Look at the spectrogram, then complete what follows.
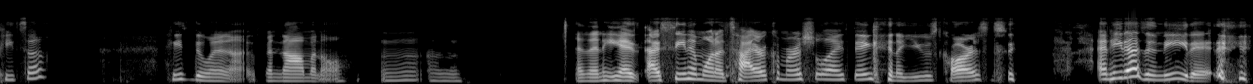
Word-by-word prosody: pizza? 265 +8 -9 1.2
He's 230 0 -8
doing, 180 -6 -6
uh, 150 -3 -7 0.2
phenomenal. 160 -1 -3 0.3
Mm, 190 +3 -18
mm. 165 -2 -21 1.1
And 155 +1 -6
then 160 +1 +1
he 190 0 0
had 180 -2 +6
I've 185 +1 +5
seen 255 -1 0
him 240 -4 0
on 195 -2 +2
a 170 - +2
tire 190 +5 +3
commercial, 235 -1 -5
I 225 0 -2
think, 235 +2 -2
in 205 -5 0
a - - -2
used 185 +4 -11
cars, 180 +6 0 0.9
and 240 0 +3
he 285 +3 +2
doesn't 235 - +6
need 225 -2 0
it. 165 - 0
200 Hz, 140 wpm, -20 LUFS, 170-235 Hz, 1.2 s, had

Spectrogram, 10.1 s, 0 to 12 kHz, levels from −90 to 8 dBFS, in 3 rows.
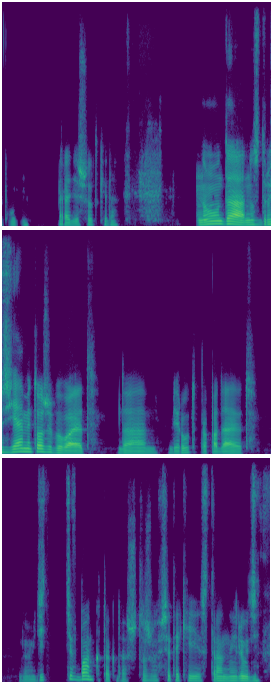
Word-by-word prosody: да. 90 +1 -15 0.4
Ради 95 -1 -4
шутки, 100 +1 -5
да. 95 0 -13 1.0
Ну 140 +7 +3
да, 130 -6 +8
но 110 +1 -1
с 110 - -3
друзьями 135 +8 +3
тоже 155 -3 +3
бывает: 100 -4 +3 0.3
да, 90 -2 -1 0.3
берут, 95 +6 -6
пропадают. 85 +1 -2 0.4
Ну, 80 0 -14
идите 135 - -7 0.2
в 175 -4 -4
банк 175 0 0
тогда, - - -10
что 115 - -5
же 110 -1 -7
вы 110 - -13
все - - -2
такие 110 0 -5
странные 105 -2 -4
люди? 105 -2 -2
110 Hz, 155 wpm, -25 LUFS, 95-125 Hz, 1.0 s, да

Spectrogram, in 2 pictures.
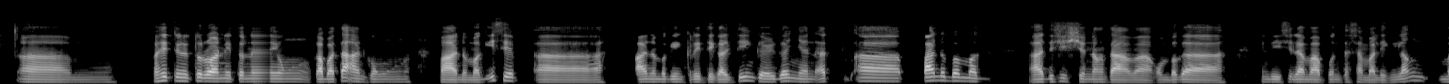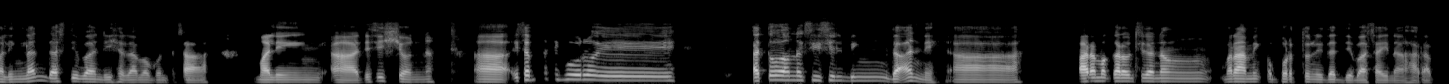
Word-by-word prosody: Um, 110 -2 -2 0.4
kasi 180 - +4
tinuturuan 155 -3 +5
nito 140 0 -3
na 135 0 -4
yung 130 -3 -5
kabataan, 125 +2 +4
kung 120 0 -10 0.3
paano 110 -1 +6
mag-isip, 165 - -1 0.2
ah, 105 -1 0 0.2
paano 125 +1 +3
maging 125 -1 -5
critical 115 -1 0
thinker, 165 -6 -2
ganyan, 135 -3 -2
at, 140 - -2 0.2
ah, 155 -2 +3 0.2
paano 180 +2 +6
ba 175 - +3
mag, 155 - -1 0.5
ah, - - +4
desisyon 135 -1 -2
nang 120 - -2
tama. 105 0 +3
Kumbaga, 105 -2 0 0.4
hindi 120 0 -7
sila 115 +1 0
mapunta 115 0 -1
sa 120 -3 -6
maling 105 +2 -4
lang 175 +7 -3 0.2
maling 120 0 -6
landas, 145 -1 -1
'di 150 - -4
ba? 130 -2 0
Hindi 110 -2 -8
sila 105 -1 -6
mapunta 105 -1 -11
sa 100 0 0 0.5
maling, 110 -1 0
ah, 100 0 +4
desisyon. 115 -1 -5 0.5
Ah, 120 -1 +4
isa 210 +6 +1
pa 260 +4 -23
siguro, 225 -2 0
eh, 185 -2 -2 0.8
ito 210 0 +4
ang 200 0 0
nagsisilbing 175 -3 -8
daan, 155 -7 +3
eh, 100 -2 -10
ah, 110 -1 -2 0.6
para 145 +3 +9
magkaroon 155 -2 +4
sila 150 -1 +2
ng 140 -2 -4
maraming 130 +1 +5
oportunidad 120 -2 -5
'di 105 0 -8
ba, 100 - +2
sa - - -5
hinaharap. 95 0 -8
125 Hz, 130 wpm, -24 LUFS, 110-150 Hz, 0.8 s, para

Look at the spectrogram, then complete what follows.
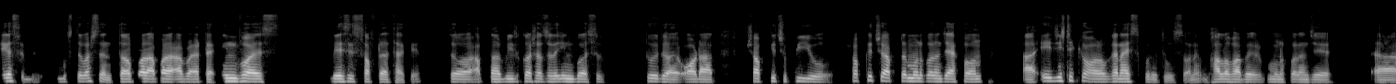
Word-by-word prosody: ঠিক 155 - 0
আছে? 110 - -13 0.4
বুঝতে 135 - -8
পারছেন? 145 -6 -1
তারপর 130 +2 +4
আপার 130 +1 +3
আবার 125 -1 +1
একটা - - -1 0.2
ইনভয়েস 140 -2 +6 0.7
বেসিস 135 0 +2
সফটওয়্যার 120 -1 -1
থাকে। 105 - -8 0.3
তো 130 - 0 0.2
আপনার 125 -1 +1
বিল 130 0 -1
করার 140 -1 +2
সাথে 135 0 -2
সাথে 135 +1 +1
ইনভয়েন্স 130 -1 +1
ও - - -13 0.5
তৈরি 140 -2 0
হয় 110 - +2
অর্ডার 120 -2 +3 0.4
সবকিছু 140 +1 -1
পিও 140 -5 -1 0.3
সবকিছু 180 +4 -3
আপনার 155 - -2
মনে 145 -1 +3
করেন 140 -1 +2
যে - - +5
এখন 125 -2 +1 0.5
আ - - +3 0.2
এই 155 - +3
জিনিসটাকে 170 +2 -2
অর্গানাইজ 130 0 +2
করে 115 -2 -4
তুলছে। 105 -2 -11
অনেক - - -8
ভালোভাবে 120 -1 +2 0.2
মনে 115 -1 -3
করেন 115 -2 -2
যে 110 - -1 0.6
আ - - 0
130 Hz, 185 wpm, -23 LUFS, 120-140 Hz, 0.7 s, ইনভয়েস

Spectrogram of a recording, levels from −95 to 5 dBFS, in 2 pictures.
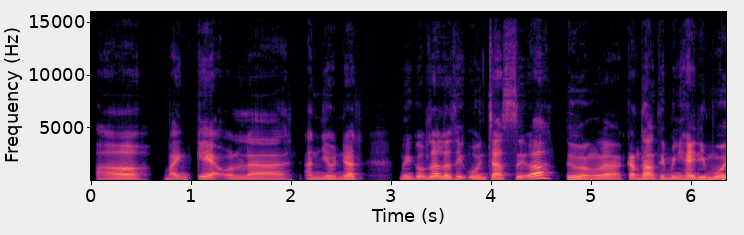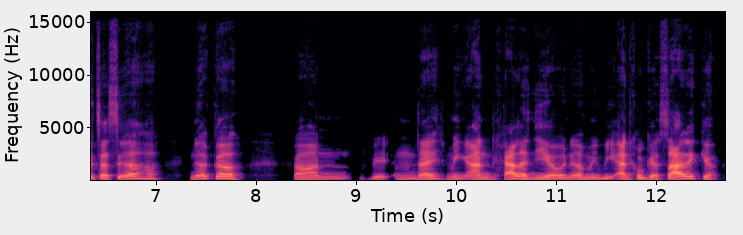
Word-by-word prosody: Ờ, 115 +1 -1 0.2
bánh 120 +7 -5
kẹo 195 - +1
là 105 -2 -4 0.2
ăn 130 +2 -8
nhiều 120 -3 -4
nhất, 195 - -1 0.3
mình 120 -2 -6
cũng 135 0 -2
rất 220 +3 +4
là 175 -6 +3
thích 195 - -2
uống 145 +4 -4
trà - - +3
sữa. 235 +7 +4 0.2
Thường 140 -6 +1
là 120 -1 0
căng 155 +7 -1
thẳng - - +3
thì 130 - -3
mình 125 -1 -5
hay 155 +1 +5
đi 170 +1 +1
mua 180 +1 +2
trà - - +1
sữa 180 - +1
h - - -4 0.4
nữa 165 - +1
cơ. 210 -3 +4 0.6
Còn 130 -4 -5 0.2
việc 125 -1 -10
ừm 125 -3 -12
đấy, 185 - +1
mình 120 -8 -9
ăn 140 +4 0
khá - - +4
là - - +4
nhiều 115 -2 -1
nữa, 135 +10 -3
mình 115 -11 -6
bị 120 - -7
ăn 135 +2 +1
không 165 0 -3
kiểm - - -1
soát 160 - +6
ấy, 210 +1 +3
kiểu, 215 - -4
135 Hz, 220 wpm, -23 LUFS, 115-170 Hz, 0.6 s, soát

